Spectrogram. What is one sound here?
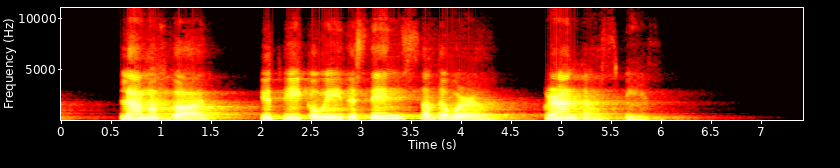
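A man chants slowly in a sung voice through a microphone, echoing in a large hall.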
